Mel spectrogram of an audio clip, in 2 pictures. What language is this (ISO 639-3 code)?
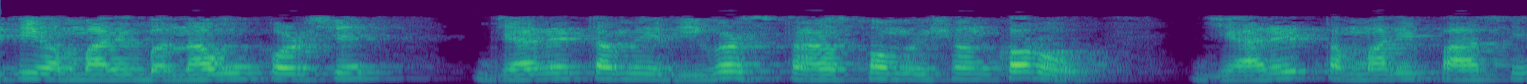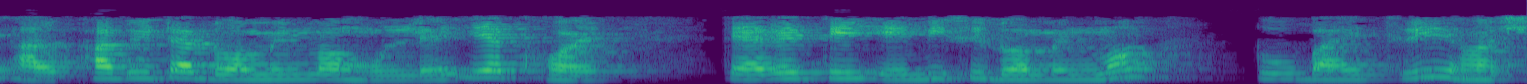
guj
